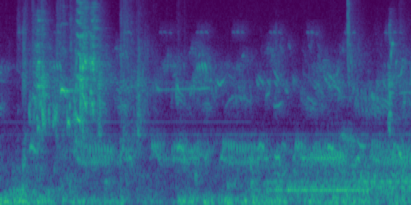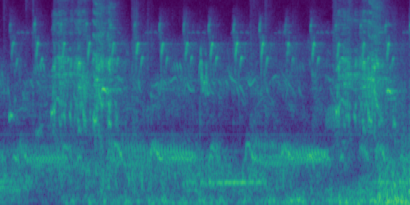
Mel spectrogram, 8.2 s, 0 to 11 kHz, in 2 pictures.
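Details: Red-billed buffalo weavers gathering nesting material at 05:30 on 11 August 2023, Gowrie dam waterhole, Djuma Game Reserve, Sabi Sand, South Africa: dense bursts of harsh, high chattering notes over a steady mid-pitched whistle from other birds.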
